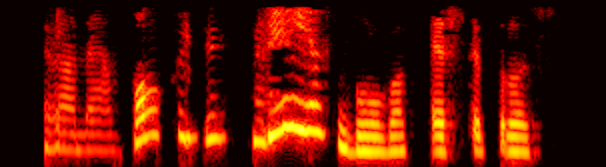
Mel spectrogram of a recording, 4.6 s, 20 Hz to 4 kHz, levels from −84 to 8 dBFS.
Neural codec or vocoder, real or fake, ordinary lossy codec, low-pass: codec, 16 kHz in and 24 kHz out, 1.1 kbps, FireRedTTS-2 codec; fake; MP3, 16 kbps; 3.6 kHz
